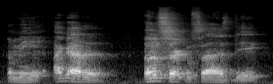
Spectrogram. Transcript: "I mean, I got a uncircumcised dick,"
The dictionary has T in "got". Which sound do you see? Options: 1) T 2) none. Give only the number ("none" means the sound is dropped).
1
